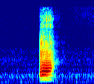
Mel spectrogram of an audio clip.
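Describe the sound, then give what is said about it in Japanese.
A single short, loud fart let out before bed, a brief buzzing, tonal burst lasting a fraction of a second, then quiet. “じゃあ寝る前におなら一発いっときましょうか。いきます。”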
